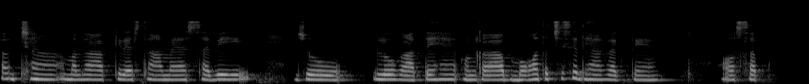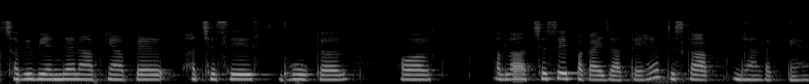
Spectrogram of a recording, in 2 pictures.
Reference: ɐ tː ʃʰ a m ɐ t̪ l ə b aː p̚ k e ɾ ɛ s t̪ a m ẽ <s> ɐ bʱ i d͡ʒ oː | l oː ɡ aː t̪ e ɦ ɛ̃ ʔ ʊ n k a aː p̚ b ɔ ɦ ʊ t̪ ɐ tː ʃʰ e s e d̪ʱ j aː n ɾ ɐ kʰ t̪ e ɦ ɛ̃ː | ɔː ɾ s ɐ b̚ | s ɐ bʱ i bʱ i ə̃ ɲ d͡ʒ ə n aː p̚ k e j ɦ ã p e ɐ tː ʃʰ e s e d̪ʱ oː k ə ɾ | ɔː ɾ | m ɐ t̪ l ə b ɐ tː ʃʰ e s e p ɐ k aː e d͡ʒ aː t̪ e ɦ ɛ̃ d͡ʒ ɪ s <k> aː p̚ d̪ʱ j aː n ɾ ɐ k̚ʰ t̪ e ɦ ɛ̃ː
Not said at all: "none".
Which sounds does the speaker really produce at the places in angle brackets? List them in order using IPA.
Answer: s, k

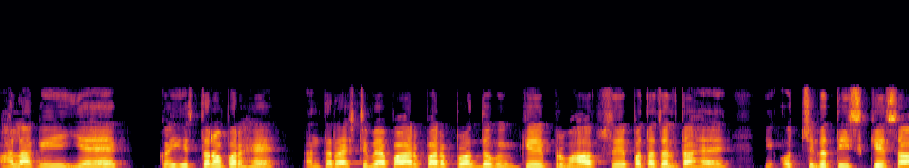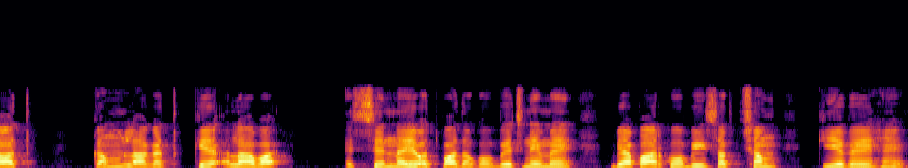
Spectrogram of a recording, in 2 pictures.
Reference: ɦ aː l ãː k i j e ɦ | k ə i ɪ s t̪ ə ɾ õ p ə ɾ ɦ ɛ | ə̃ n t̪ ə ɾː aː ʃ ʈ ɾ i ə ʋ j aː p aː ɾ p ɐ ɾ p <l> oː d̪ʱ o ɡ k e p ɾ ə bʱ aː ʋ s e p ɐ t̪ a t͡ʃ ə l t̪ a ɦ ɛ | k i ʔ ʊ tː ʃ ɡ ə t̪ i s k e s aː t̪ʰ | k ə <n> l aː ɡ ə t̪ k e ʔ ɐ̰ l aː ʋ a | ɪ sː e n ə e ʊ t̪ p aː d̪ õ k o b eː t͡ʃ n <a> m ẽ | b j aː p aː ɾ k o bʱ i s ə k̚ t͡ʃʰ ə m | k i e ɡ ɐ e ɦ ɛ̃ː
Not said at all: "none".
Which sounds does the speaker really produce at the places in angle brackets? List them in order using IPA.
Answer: ɾ, m, e

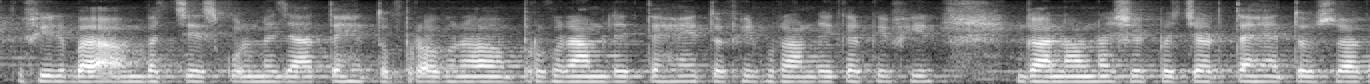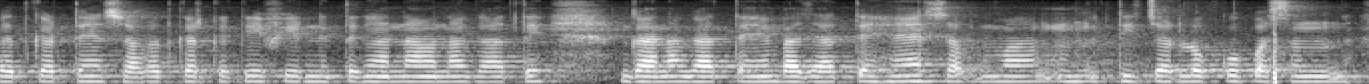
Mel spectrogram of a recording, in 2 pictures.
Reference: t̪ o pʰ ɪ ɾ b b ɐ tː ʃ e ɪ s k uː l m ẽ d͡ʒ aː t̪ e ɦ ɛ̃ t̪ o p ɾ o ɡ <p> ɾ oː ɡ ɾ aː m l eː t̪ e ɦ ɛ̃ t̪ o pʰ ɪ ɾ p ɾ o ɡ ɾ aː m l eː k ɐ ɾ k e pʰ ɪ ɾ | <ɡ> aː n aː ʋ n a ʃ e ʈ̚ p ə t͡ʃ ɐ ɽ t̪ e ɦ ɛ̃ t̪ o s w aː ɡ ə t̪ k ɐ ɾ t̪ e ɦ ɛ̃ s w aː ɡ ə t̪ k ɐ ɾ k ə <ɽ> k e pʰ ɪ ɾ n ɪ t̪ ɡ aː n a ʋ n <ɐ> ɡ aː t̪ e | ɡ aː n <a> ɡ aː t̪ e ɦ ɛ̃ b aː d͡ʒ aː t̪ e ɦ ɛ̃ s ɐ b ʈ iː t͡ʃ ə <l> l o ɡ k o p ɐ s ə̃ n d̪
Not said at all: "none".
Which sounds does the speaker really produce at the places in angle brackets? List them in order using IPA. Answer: p, ɡ, ɾ, a, a, ɾ

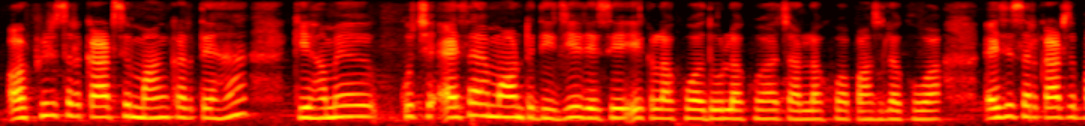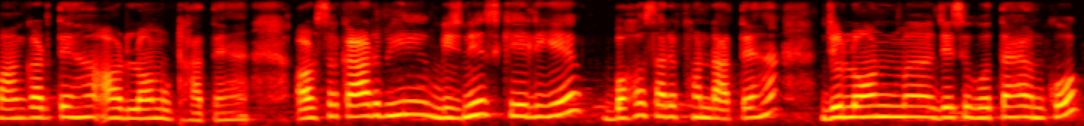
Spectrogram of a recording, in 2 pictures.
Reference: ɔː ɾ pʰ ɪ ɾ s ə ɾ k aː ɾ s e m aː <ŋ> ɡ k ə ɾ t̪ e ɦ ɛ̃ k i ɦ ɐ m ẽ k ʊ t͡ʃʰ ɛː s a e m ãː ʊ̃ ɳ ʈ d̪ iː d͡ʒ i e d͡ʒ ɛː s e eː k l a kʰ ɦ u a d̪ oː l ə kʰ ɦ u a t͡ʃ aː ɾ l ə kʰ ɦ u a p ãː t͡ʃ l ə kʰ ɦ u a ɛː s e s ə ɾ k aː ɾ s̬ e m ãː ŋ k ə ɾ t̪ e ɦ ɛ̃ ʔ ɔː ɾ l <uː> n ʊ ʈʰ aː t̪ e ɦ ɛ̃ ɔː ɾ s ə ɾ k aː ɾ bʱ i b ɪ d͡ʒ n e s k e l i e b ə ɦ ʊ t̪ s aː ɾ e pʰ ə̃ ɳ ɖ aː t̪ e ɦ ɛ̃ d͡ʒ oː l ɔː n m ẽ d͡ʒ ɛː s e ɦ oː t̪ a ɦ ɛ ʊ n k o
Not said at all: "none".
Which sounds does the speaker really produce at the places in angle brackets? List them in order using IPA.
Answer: ŋ, ɔː

